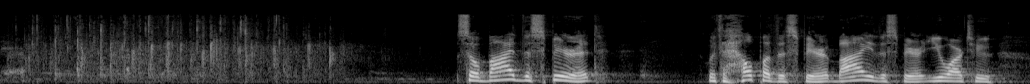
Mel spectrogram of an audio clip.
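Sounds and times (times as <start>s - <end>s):
audience applause: 0.0s - 3.8s
speech: 4.7s - 6.1s, 7.1s - 10.1s.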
